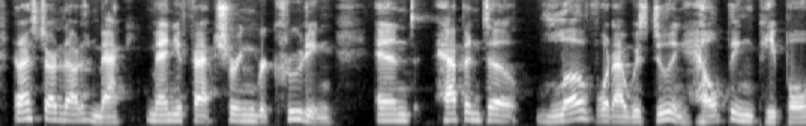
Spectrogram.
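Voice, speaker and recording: In a normal speaking voice, a man at a medium pitch talks at a moderate pace with ordinary pitch variation, recorded very cleanly against a silent background with a dry, close sound and no echo. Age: 50s. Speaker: trucking recruitment director. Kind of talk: interview.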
